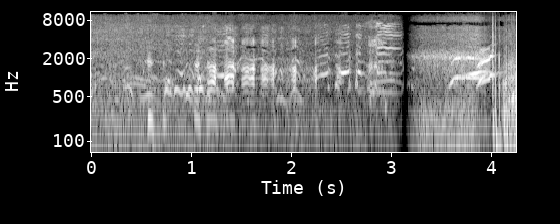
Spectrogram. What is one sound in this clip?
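A young girl laughs and squeals.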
